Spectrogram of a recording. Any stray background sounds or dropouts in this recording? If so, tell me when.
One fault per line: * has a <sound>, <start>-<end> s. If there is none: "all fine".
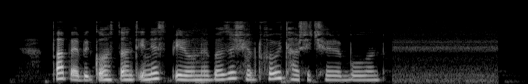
all fine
